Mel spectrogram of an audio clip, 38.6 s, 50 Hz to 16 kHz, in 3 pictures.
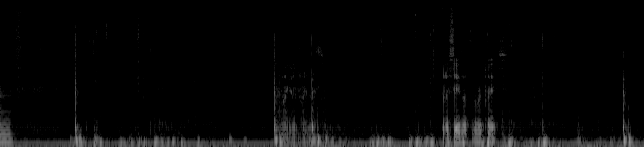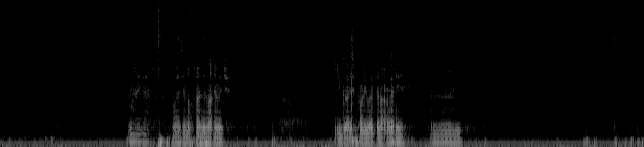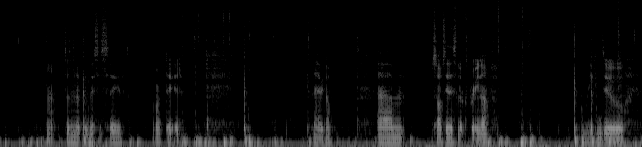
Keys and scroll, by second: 2.6 alt+Right, 2.7 alt+BackSpace, 7.4 super+w, 7.6 super+Tab, 10.1 shift+super+Tab, 10.6 alt+shift+super+s, 16.0 super+Tab, 27.7 super+s, 28.3 super+Tab, 29.4 shift+super+Tab, 29.9 super+Tab, 30.7 super+w, 31.2 super+r, 35.4 super+Tab, 36.2 shift+super+Tab.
